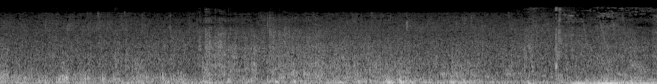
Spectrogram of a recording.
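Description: Steady rain falls and hisses.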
